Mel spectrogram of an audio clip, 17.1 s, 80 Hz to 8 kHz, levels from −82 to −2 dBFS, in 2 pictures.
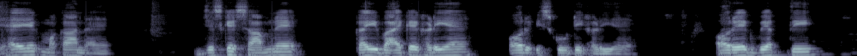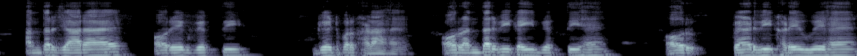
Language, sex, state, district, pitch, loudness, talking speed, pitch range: Hindi, male, Uttar Pradesh, Budaun, 115 Hz, -31 LUFS, 140 wpm, 110-125 Hz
